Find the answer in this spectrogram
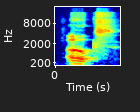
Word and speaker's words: Ochs: Is that how it's pronounced? It Oakes or Ox? Oakes.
